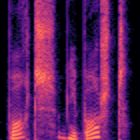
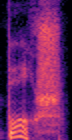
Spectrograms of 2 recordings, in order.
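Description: First: The word is said with a British pronunciation. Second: The word is said the Russian way, without t. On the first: "Die Briten sagen Borscht" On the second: "da heißt das tatsächlich einfach nur Borsch. Ohne irgendein T irgendwo"

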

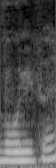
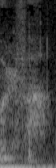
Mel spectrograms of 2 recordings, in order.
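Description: First: The word is said at normal loudness. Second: The word is said in a quieter voice.

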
